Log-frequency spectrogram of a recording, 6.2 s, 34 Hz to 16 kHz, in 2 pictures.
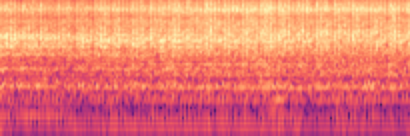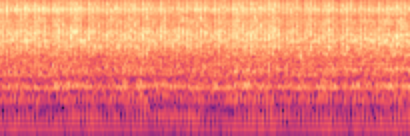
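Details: Warm engine with January 7.2 Euro 2 ECU and one oxygen sensor, valve clearances set to 0.25 intake and 0.4 exhaust. Even, steady idle with a light, regular valve tick over a smooth hum, no knock or misfire. Compression is 12–12.5, leakage about 2%; healthy.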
